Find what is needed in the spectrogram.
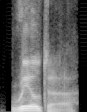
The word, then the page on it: realtor: British English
